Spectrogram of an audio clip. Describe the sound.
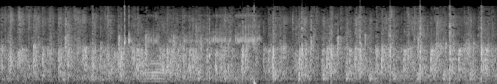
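A crowd applauds steadily, a loud, dense patter of many hands clapping at once that holds evenly for several seconds, with a brief voice or cheer rising faintly through it.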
